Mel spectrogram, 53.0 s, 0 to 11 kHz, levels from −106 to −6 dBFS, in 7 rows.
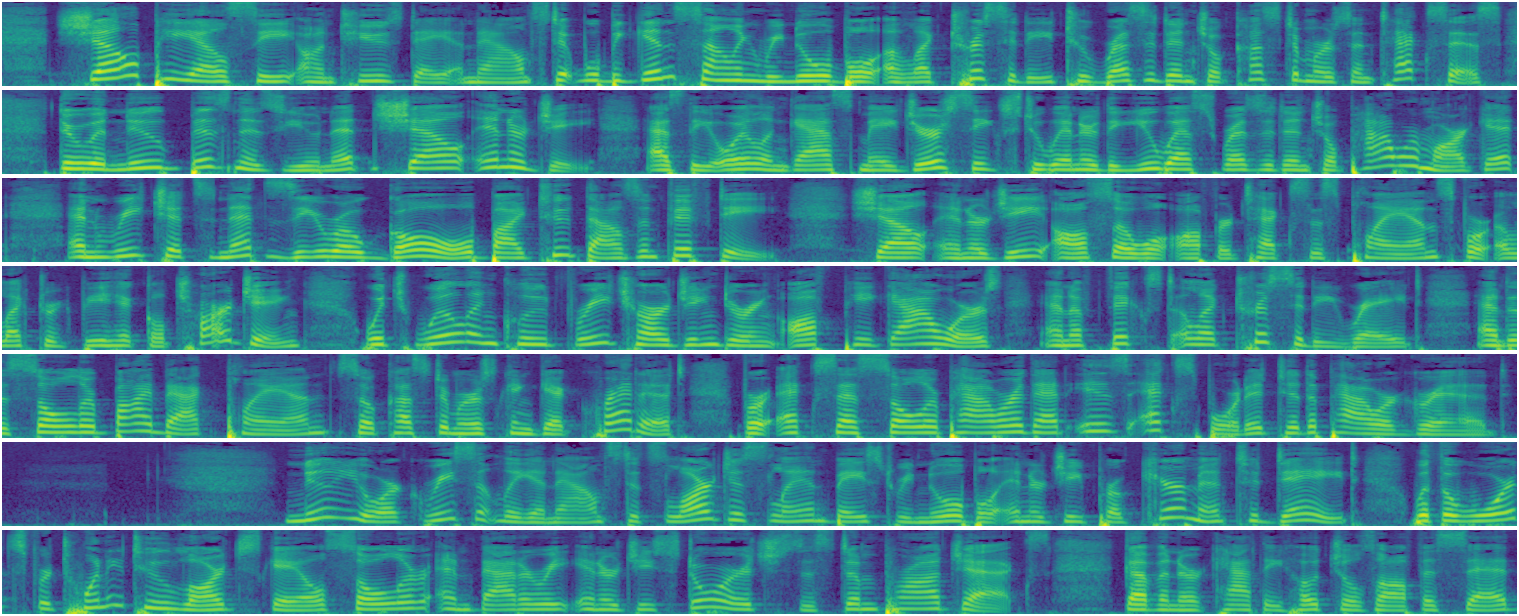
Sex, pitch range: female, 180-235 Hz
